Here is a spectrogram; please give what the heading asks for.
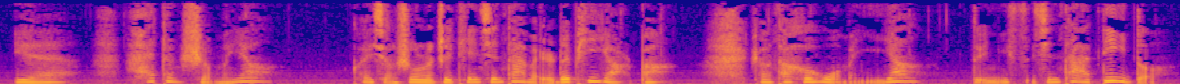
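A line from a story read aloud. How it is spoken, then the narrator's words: Excited low voice. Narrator (Chinese): 他的神情更是兴奋，低声道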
